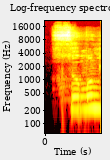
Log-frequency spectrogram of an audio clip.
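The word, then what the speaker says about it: 스물: দেখেন সুমুল না, কিন্তু নর্মাল সুমুল না, কারণ কি এখানে আছে উ, 2 দাঁত, উপরের পাটির দাঁত সামনের, উপরের পাটির দাঁত নিচের দাঁত একসাথে লাগায়া আমাকে উচ্চারণ করতে হবে সুমুল, সুমুল।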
